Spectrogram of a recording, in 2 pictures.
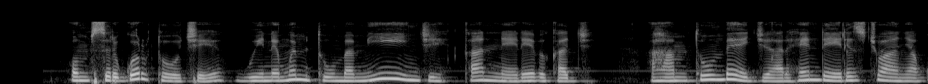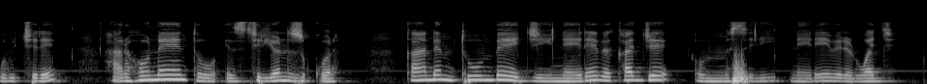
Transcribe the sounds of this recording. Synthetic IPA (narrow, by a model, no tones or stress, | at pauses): o̞musiɾiɡwo̞ɾuto̞ːce̞ɡwiːne̞mwe̞ːmituːmbamiːɲɟikaːndine̞ːɾe̞ːβikaɟe | aɦamituːmbe̞ːɟihaɾiɦe̞ːnde̞ːɾe̞zicwaːɲaɡuɾuciɾe̞ | ha̰ɾiɦo̞ne̞ːnto̞e̞ziciɾijo̞nizikuɾa | kaːndie̞mituːmbe̞ːɟine̞ːɾe̞ːβikaɟe̞ | o̞mumisiɾine̞ːɾe̞ːβeɾeɾwaɟe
